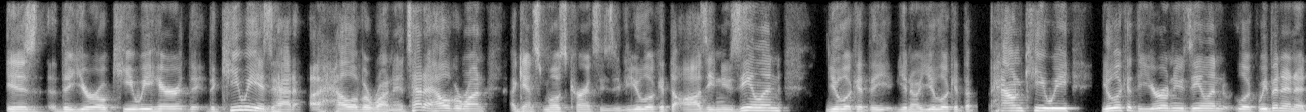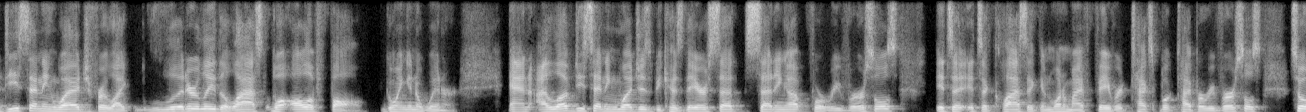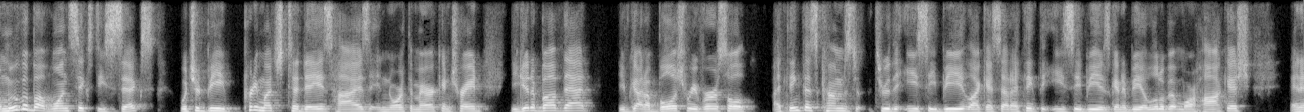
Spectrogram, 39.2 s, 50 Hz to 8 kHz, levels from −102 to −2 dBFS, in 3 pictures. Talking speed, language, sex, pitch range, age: 225 wpm, English, male, 130-160 Hz, 30-49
